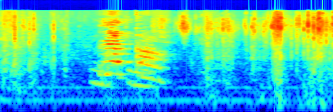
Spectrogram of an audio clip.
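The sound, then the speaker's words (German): A child crinkles and rustles plastic snack bags in uneven bursts, with a brief high child's voice breaking in partway through. “lässt du die Tüten mal hier in Ruhe, bitte? Ja, mal her. Sonst kippst du die gleich aus.”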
